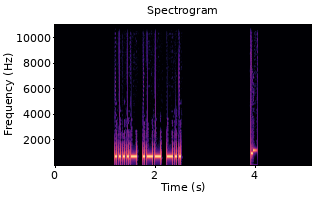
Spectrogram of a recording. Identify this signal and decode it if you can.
Morse code, heard as a keyed tone, about 30 wpm, 700 Hz. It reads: 4WD
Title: Three Challenging Letter-Number Combinations 30wpm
